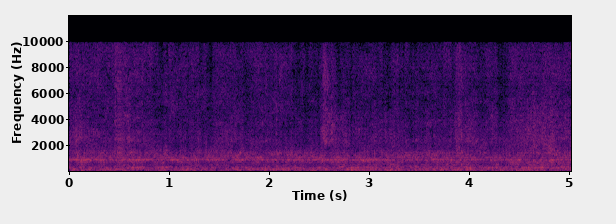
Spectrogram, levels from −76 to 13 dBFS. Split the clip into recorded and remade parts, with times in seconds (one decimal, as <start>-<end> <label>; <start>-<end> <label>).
0.0-5.0 remade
